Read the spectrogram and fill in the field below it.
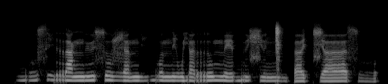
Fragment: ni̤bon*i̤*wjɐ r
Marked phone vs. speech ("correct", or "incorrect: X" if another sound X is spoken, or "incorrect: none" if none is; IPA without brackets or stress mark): incorrect: i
